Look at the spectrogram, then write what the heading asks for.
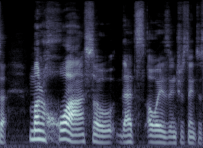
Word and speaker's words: manhwa: No, you gotta say it right. It's manhwa.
